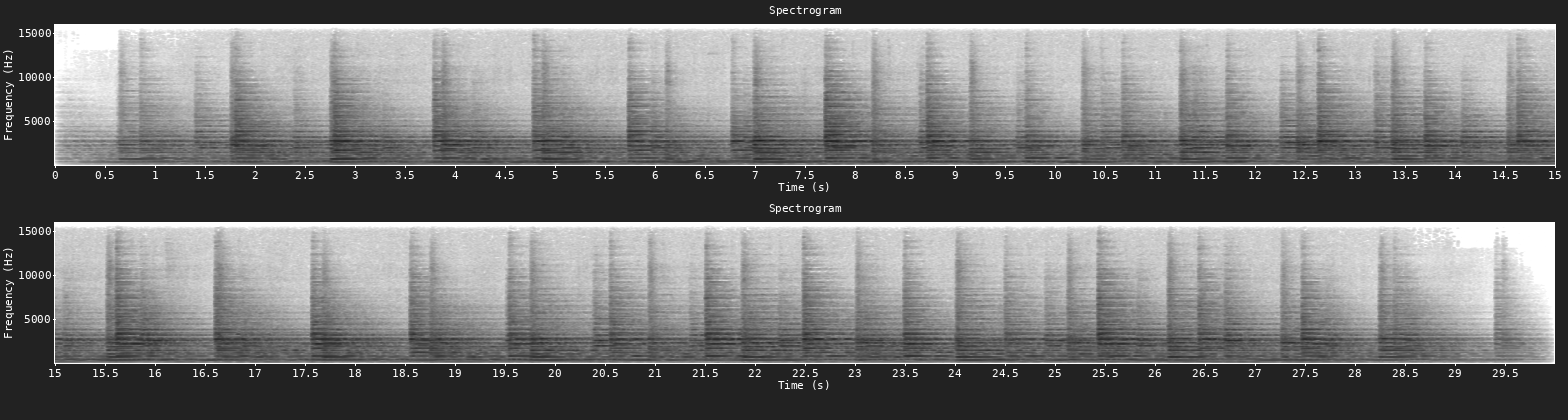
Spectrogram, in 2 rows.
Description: Prachtvoll sind die drei spätbarocken Altäre aus der Zeit um 1750, die ursprünglich zum Kloster Geisenfeld gehörten. 3-stimmiges Gloria-Geläut: fis'-gis'-h' Die beiden kleineren Glocken wurden 1948 von Karl Hamm in Regensburg gegossen, die große von Johann Georg Sedlbauer (Straubing) im Jahr 1724.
